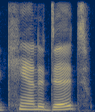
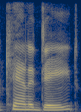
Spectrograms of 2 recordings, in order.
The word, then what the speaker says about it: candidate: of this word candidate they're both correct you can say candidate which is what I say or candidate which is how Tom typically pronounces that so if you have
